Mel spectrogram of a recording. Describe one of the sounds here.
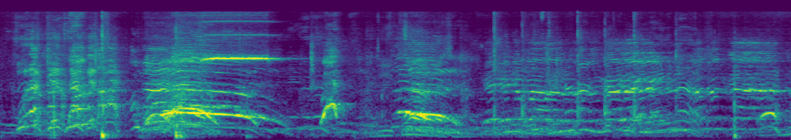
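A volleyball is struck hard with a sharp slap.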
